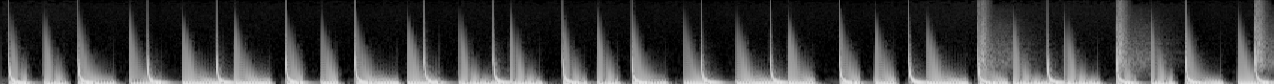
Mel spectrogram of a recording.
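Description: Background music: an electronic track with a fast, even drum-machine beat over a steady bass.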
